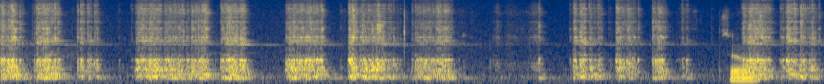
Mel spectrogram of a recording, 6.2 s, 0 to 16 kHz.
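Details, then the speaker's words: 1974 VW Super Beetle engine head, valve lapping by hand: gritty back-and-forth rasping in short bursts, grind softening and smoothing as valve seats; near complete. "kind of hear that's smoothing out think you should be pretty okay"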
